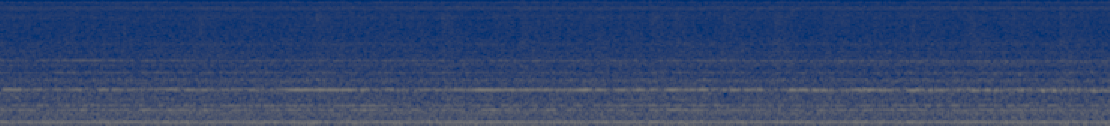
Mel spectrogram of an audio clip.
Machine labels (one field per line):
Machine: pump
